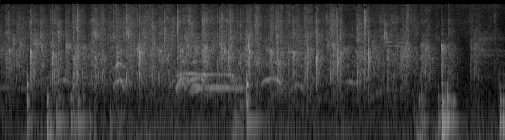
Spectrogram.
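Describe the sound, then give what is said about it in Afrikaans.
An audience applauds the evening's poets steadily for several seconds, a dense patter of many hands clapping, with scattered voices and a few cheers rising through the noise. “So kom misschien nog aan, hande klap vir al die digters vanaand.”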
